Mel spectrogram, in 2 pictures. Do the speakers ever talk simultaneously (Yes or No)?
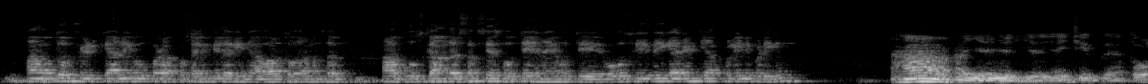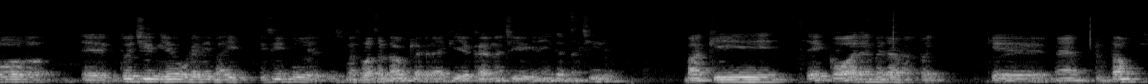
No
